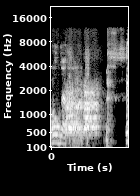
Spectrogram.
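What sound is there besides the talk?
dog barking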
